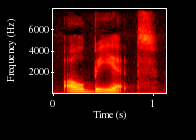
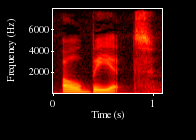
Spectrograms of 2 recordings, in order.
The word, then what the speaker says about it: albeit: you're writing and last one is here it's pronounced albeit albeit and it usually goes in the middle of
